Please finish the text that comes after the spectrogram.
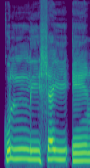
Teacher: একটু গুন্না হবে, ইকফা গুন্না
